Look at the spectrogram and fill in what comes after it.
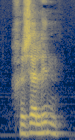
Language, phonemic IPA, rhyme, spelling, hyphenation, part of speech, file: Dutch, /ɣəˌzɛˈlɪn/, -ɪn, gezellin, ge‧zel‧lin, noun, Nl-gezellin.ogg
- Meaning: 1. female companion 2. wife 3. girlfriend, female partner in a relationship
